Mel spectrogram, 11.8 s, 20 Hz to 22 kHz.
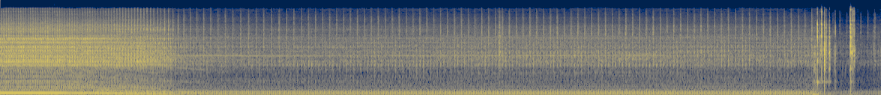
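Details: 2008 Suzuki GSXR 600 drops from a blip to idle with a steady light tick/click. The oil light comes on almost instantly when the clutch is pulled; temperature is 220, in the normal range. Oil was changed recently.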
